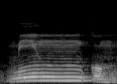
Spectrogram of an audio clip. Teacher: sukun nun bertemu kaf dibaca ikhfa ( dikaburkan).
